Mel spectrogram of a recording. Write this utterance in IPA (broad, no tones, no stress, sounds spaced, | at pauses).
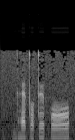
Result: ɡʱ ɛ t o t ʏ f o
